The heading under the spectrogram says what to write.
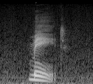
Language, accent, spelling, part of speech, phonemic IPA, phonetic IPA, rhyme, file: English, US, mate, noun / verb, /meɪt/, [meɪt], -eɪt, En-us-mate.ogg
- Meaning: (noun) 1. A fellow, comrade, colleague, partner or someone with whom something is shared, e.g. shipmate, classmate 2. A breeding partner 3. A friend, usually of the same sex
